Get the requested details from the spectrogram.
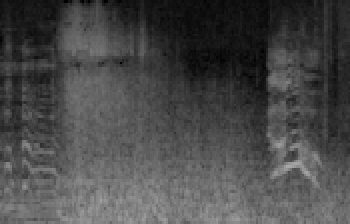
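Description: Thunder rumbles.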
